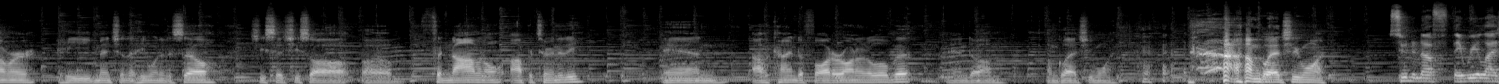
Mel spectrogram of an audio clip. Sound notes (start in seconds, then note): 11.3 laughter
